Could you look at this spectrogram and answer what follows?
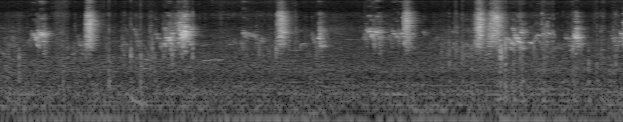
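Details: A brood of sixteen home-bred budgerigar chicks utters scattered short, scratchy chirps, about one burst each second, over a quiet background with faint rustling.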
